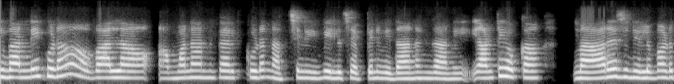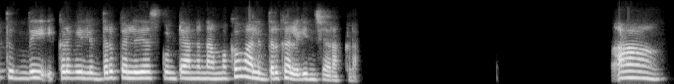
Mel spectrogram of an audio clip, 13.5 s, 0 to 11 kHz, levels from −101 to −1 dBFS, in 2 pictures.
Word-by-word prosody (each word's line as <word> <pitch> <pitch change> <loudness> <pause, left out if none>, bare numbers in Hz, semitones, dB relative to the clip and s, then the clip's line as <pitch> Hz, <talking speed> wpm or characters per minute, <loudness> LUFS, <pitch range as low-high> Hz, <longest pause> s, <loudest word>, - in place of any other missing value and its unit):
ఇవన్నీ 280 +1 +3
కూడా 315 +1 +3 0.3
వాళ్ళ 260 0 +4 0.5
అమ్మా, 235 +2 -1
నాన్నగారికి 260 -1 -2
కూడా 270 +1 +1
నచ్చినయి. 235 +2 -3
వీళ్ళు 240 -2 +2
చెప్పిన 235 +1 -2
విధానం 225 +2 0
గాని, 220 -1 -1 0.2
అంటే 255 +6 -1
ఒక 265 -2 -3 0.6
మ్యారేజ్ 255 +5 +4
నిలబడుతుంది. 255 -1 -1
ఇక్కడ 245 +1 -1
వీళ్ళిద్దరూ 230 +1 -1
పెళ్లి 240 -1 +4
చేసుకుంటే 240 -1 -2
అన్న 230 0 -3
నమ్మకం 230 +7 -1
వాళ్ళిద్దరూ 230 -4 +2
కలిగించారక్కడ. 195 -6 -2 2.6
ఆ! 245 -5 +1
245 Hz, 105 wpm, -14 LUFS, 230-260 Hz, 2.6 s, వాళ్ళ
